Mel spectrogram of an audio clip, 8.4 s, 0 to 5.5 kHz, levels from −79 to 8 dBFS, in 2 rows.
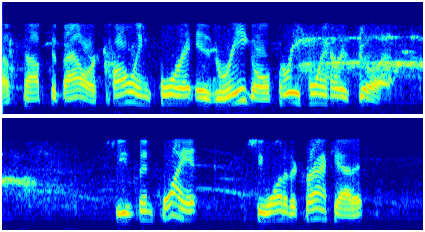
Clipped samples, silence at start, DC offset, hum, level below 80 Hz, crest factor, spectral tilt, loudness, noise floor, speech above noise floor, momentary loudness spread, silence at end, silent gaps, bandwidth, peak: under 0.1%; 0 s; under 0.1%; none; -84 dBFS; 12 dB; -9 dB/octave; -26 LUFS; -60 dBFS; 35 dB; 9 LU; 0.6 s; none; 3.6 kHz; -14 dBFS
